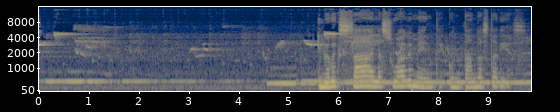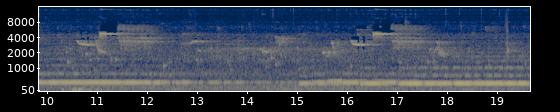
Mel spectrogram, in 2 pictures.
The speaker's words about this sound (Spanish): Antes de comenzar, quiero invitarte a que conectes con la música que estamos escuchando de fondo.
